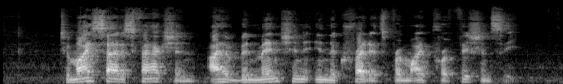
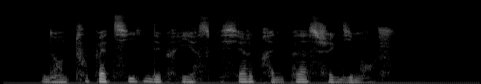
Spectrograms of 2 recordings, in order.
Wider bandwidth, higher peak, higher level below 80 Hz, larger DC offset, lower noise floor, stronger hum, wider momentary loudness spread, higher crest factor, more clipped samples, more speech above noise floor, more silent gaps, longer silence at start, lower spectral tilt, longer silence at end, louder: first, 16 kHz vs 14.5 kHz; first, 0 dBFS vs -20 dBFS; first, -52 dBFS vs -62 dBFS; neither; second, -47 dBFS vs -66 dBFS; second, none vs 50 Hz at -60 dBFS; about the same, 12 LU vs 11 LU; second, 16 dB vs 22 dB; neither; first, 32 dB vs 25 dB; neither; first, 0.6 s vs 0.4 s; about the same, -4 dB/octave vs -4 dB/octave; about the same, 0.5 s vs 0.6 s; first, -15 LUFS vs -41 LUFS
